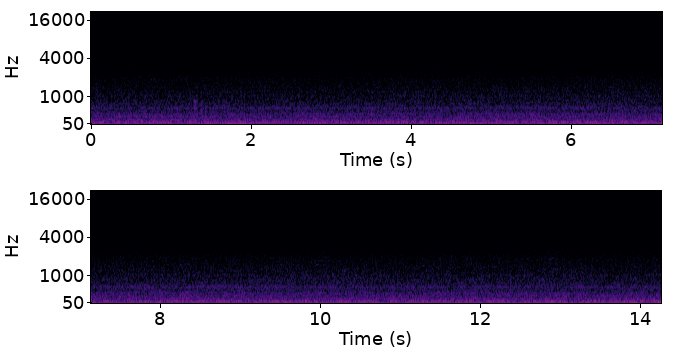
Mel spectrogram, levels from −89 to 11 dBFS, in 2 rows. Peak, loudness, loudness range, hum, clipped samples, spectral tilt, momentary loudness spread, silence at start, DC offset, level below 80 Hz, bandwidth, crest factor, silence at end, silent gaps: -44 dBFS; -60 LUFS; 0 LU; none; under 0.1%; -7.5 dB/octave; 1 LU; 0 s; 0.1%; -62 dBFS; 7.6 kHz; 12 dB; 0 s; none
